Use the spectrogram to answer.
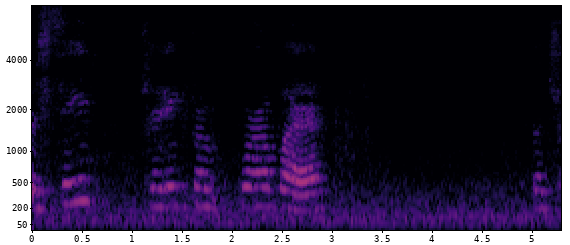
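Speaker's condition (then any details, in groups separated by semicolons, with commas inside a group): Traumatic brain injury; difficulty talking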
